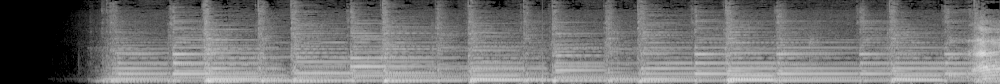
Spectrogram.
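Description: Acoustic guitar playing the intro of a song in a steady, regular pattern of chords, starting about a second in after silence. A singer's voice comes in right at the end.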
